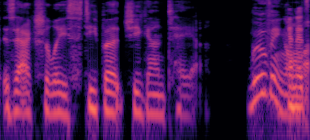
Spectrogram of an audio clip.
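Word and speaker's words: Stipa gigantea: Steipa gigantica is actually steep gigantea. Moving on. And it's actually stip.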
